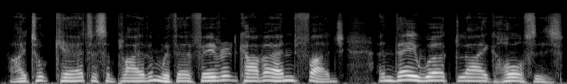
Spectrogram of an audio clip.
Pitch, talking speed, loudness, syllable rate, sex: 155 Hz, 180 wpm, -16 LUFS, 4.9 syllables/s, male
